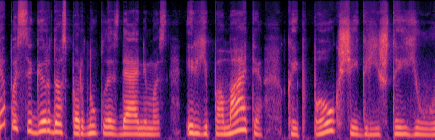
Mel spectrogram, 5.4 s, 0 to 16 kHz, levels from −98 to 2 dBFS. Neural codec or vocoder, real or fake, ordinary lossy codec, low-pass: none; real; Opus, 24 kbps; 14.4 kHz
